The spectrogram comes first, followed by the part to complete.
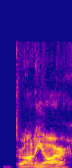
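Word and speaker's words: Bron-Y-Aur: And also um Jimmy Paige and um uh Bronny Rar I think I'm saying it right. Not Bronny R stomp, but just the B R O N hyphen Y hyphen Aur.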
